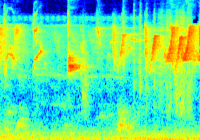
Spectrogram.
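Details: Plain-throated sunbird kept in a cage in Subang, singing ngobra style: scattered high chirps and short squeaky notes, ending in a loud, rapid, buzzy chattering trill.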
